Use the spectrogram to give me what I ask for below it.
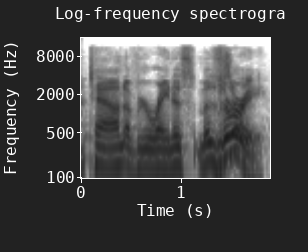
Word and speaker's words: Uranus: And yes, the town's name is pronounced just as any class clown would say it, Uranus. That's the town. – Yeah. – And like the planet name.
